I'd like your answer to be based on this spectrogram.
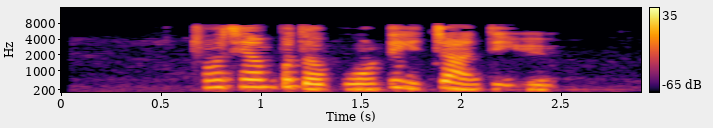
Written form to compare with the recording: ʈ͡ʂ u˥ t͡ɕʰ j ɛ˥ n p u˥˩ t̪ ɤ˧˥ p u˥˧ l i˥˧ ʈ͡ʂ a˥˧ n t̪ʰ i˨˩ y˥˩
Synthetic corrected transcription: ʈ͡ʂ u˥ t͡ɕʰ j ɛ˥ n p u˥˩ t̪ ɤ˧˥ p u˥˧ l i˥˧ ʈ͡ʂ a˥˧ n t̪ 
